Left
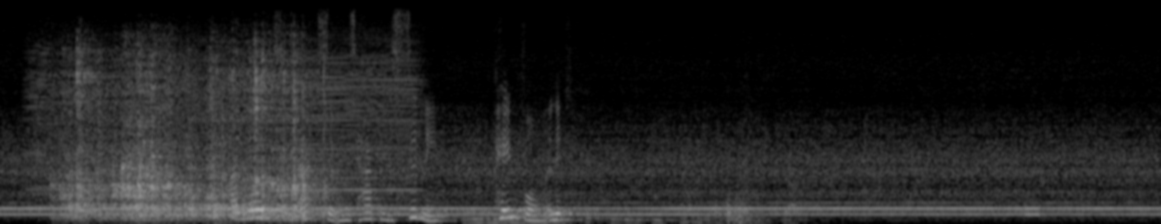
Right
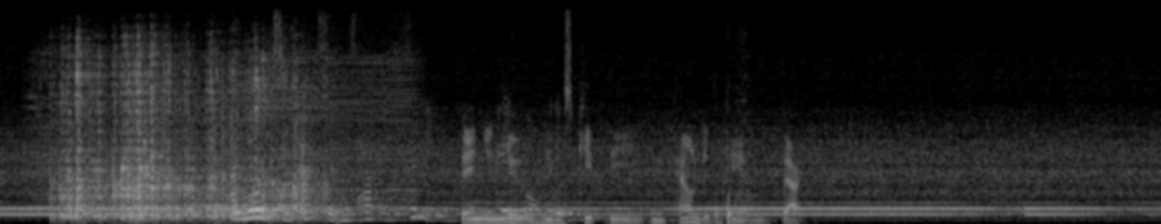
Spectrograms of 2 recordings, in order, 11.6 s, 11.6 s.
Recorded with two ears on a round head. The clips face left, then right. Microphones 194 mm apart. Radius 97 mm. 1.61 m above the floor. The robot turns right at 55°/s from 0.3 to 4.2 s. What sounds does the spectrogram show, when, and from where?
0.5 s a rattle: 105° right, 2 m; by 3.3 s 50° left, 2 m
2.3 s a woman speaking: 45° right, 1.2 m; by 5.6 s 60° left, 1.2 m
4.6 s a man speaking: 85° right, 0.7 m
7.1 s a squeak: 50° right (ahead or behind), 2.5 m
